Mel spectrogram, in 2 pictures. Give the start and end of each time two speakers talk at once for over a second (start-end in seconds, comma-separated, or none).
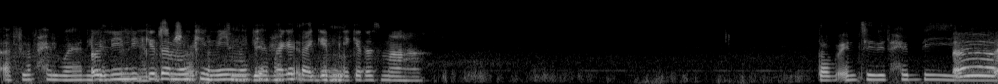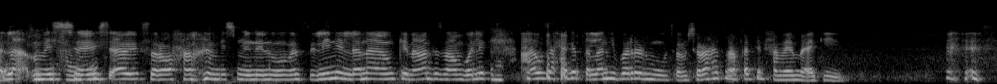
0.9-3.5, 9.5-11.0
